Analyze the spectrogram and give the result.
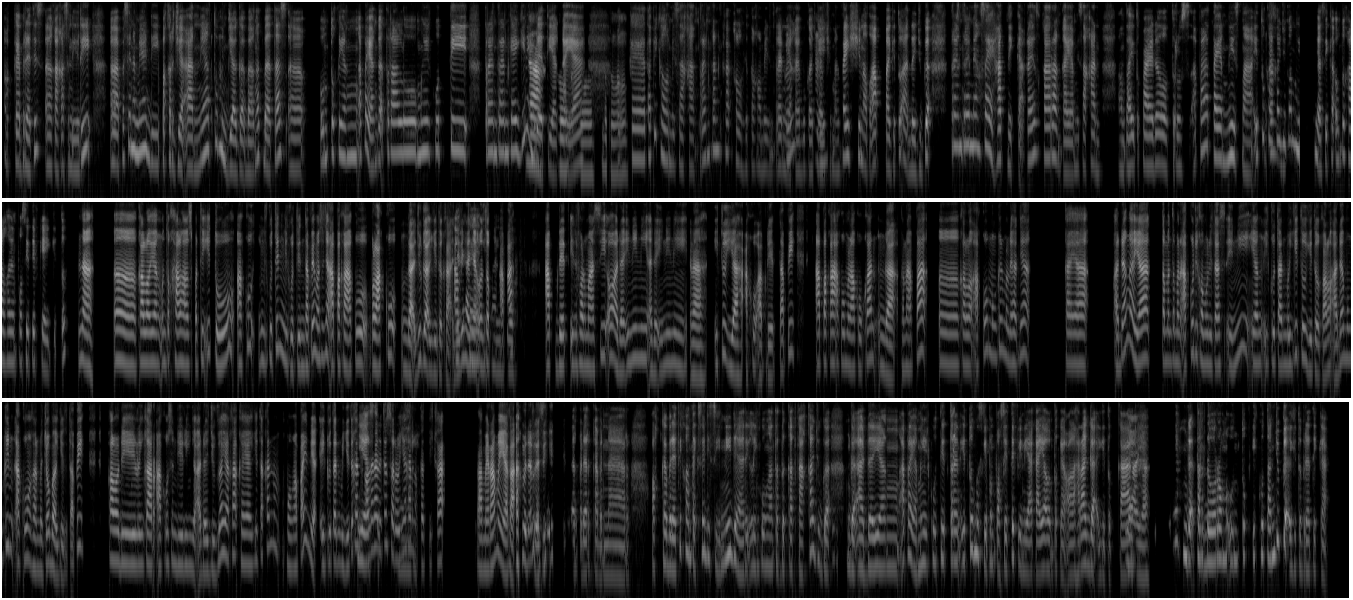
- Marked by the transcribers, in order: tapping; in English: "fashion"; in English: "Update"; in English: "update"; other background noise; laughing while speaking: "Eee, bener enggak sih?"; chuckle
- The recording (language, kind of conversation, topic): Indonesian, podcast, Seberapa penting menurutmu mengikuti tren agar tetap autentik?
